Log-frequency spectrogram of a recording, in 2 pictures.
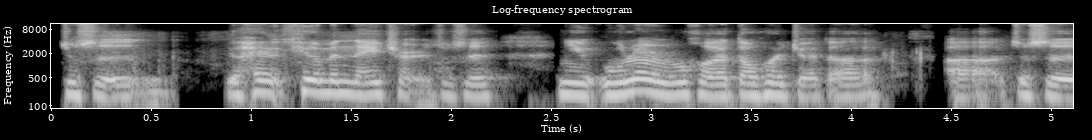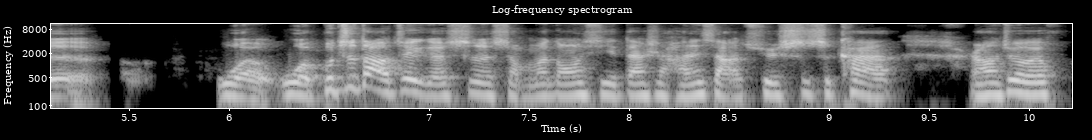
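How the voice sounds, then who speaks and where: A woman in her thirties, a guest illustrator on a podcast, recounting her story in an animated way with many fillers and English words dropped in. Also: fairly low pitch, moderate pace, a little hiss or hum. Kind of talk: casual podcast interview.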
